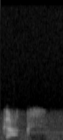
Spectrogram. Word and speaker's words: GUCS: First of all, who knew before they walked in the room that it was supposed to be pronounced GUCS?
